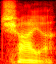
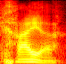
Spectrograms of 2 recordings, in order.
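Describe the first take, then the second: First: The first sound is a plain ch. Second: The first sound is a throaty ch. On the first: This is the speaker's own easier way. The speaker calls it wrong. "but I'm going with Chaya" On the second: This is the proper way to say the name. The speaker calls it right. "It's supposed to be Chaya"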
